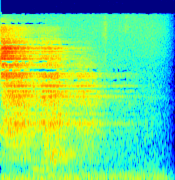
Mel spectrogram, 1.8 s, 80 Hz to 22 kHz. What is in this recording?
"808" drum sounds played through an Orange Amplifiers "Micro Crush" miniamp recorded for stereo ambiance in the original Batcave. These work well as drum layers under more conventional sounds, and in other creative ways. Recording assisted by Steve and Mikro.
